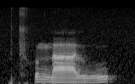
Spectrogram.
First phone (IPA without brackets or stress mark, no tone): t͡sʰ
